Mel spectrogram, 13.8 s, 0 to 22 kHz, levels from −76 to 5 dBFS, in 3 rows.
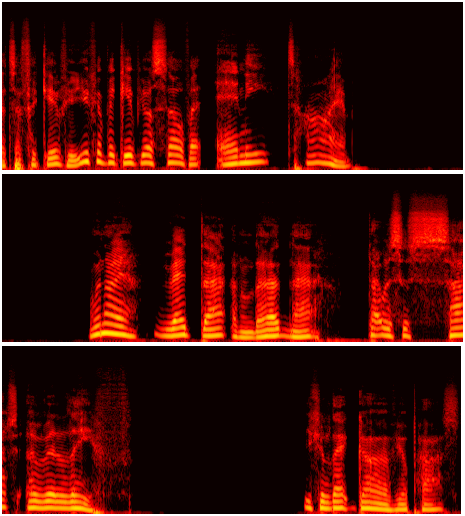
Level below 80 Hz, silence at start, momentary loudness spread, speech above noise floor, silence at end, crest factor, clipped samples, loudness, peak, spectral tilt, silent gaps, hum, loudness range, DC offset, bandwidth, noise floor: -46 dBFS; 0 s; 10 LU; 50 dB; 0.05 s; 18 dB; under 0.1%; -27 LUFS; -10 dBFS; -6 dB/octave; none; none; 5 LU; under 0.1%; 14 kHz; -76 dBFS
